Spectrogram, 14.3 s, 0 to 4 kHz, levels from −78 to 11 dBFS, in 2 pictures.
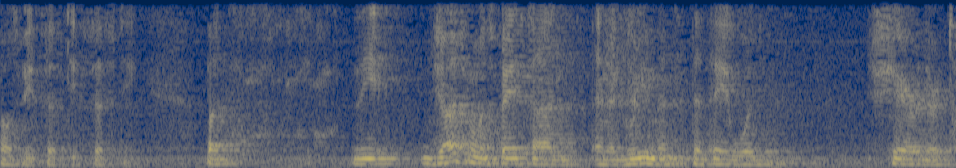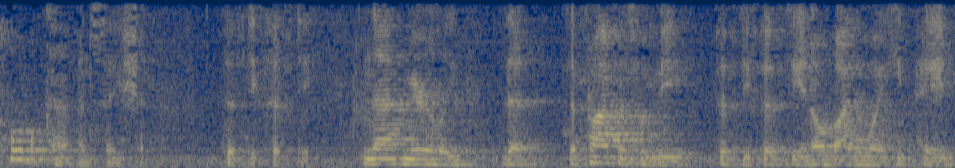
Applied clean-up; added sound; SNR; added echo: none; Cough; 17 dB; none.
